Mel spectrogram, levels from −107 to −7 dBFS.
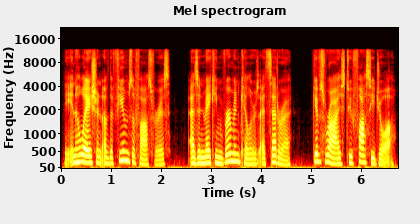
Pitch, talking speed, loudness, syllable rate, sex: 170 Hz, 160 wpm, -20 LUFS, 5.0 syllables/s, female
